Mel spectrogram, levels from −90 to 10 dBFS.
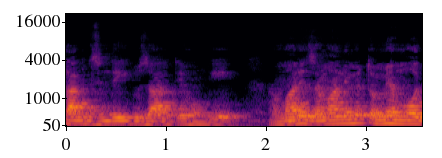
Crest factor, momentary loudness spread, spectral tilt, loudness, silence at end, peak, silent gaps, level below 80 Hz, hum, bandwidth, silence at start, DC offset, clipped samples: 16 dB; 10 LU; -9.5 dB/octave; -25 LUFS; 0 s; -8 dBFS; none; -54 dBFS; none; 7.4 kHz; 0 s; under 0.1%; under 0.1%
